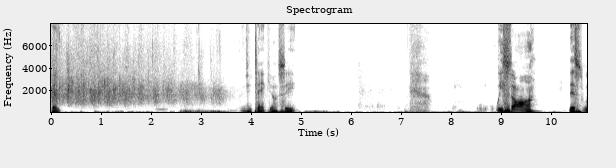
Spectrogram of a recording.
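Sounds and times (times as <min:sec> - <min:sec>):
speech: 0:00.0 - 0:00.2, 0:03.8 - 0:05.0, 0:08.9 - 0:09.7, 0:10.4 - 0:10.7
church congregation clapping their hands in praise: 0:00.0 - 0:03.8.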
